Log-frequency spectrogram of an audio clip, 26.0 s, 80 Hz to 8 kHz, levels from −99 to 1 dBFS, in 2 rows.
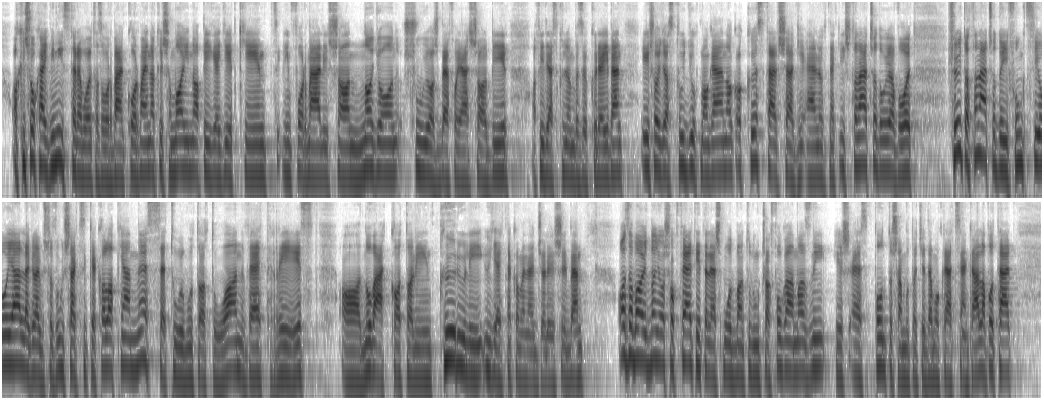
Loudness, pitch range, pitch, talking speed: -25 LUFS, 130-160 Hz, 145 Hz, 160 wpm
